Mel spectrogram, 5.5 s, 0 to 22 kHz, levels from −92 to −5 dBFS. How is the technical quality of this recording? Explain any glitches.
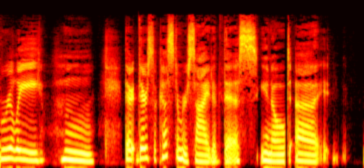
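The recording has one clear glitch, a jump in the speech from 4.25 to 4.27 s. A stream segment skipped is the likely cause: one chunk of the segmented stream failed to arrive, and the player moved straight on to the next chunk instead of waiting. Whatever that missing segment held is simply gone, so the speech lurches forward abruptly, marked by a brief blip where the two non-adjacent pieces of audio are butted together.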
